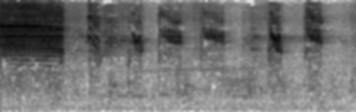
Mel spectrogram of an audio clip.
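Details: Streaked weaver singing, recorded as tutor song for other songbirds such as magpie robins and shamas; a harsh buzzy burst opens, then a series of short sharp chirps and squeaky notes follows at an irregular pace.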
